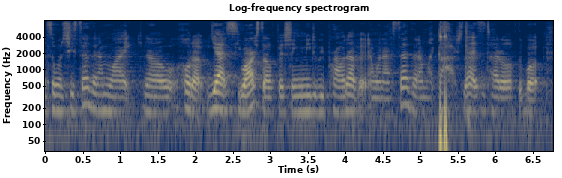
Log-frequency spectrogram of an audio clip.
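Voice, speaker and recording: Very fast speech in an American accent, with hardly any pauses, fairly even intonation and big swings in loudness. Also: woman, fairly low pitch for a woman. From North Carolina, Raleigh. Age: 20s. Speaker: author. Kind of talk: interview.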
